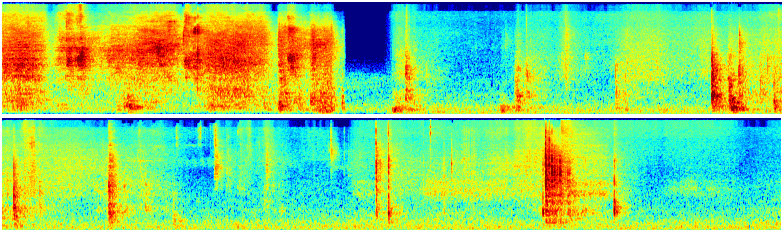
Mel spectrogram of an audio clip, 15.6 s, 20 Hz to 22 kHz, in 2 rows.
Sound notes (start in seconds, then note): 5.0 footsteps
